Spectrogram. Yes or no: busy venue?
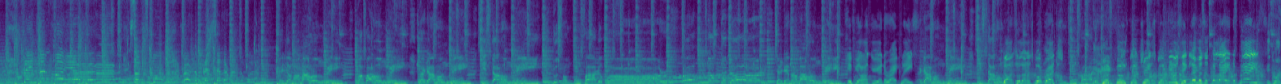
yes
